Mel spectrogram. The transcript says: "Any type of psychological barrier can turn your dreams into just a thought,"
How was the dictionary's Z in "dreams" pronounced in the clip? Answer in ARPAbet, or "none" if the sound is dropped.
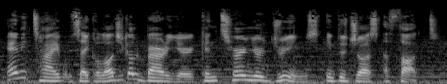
S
